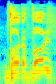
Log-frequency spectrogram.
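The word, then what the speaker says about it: Boerboel: El Boer Boel, pronunciado burbull, este perro fue criado no para parecer intimidante, sino para hacerlo y no decepciona.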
